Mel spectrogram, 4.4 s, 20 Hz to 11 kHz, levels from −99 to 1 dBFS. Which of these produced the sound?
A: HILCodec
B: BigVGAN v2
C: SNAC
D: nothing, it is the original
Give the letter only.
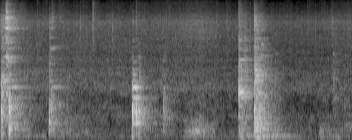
D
